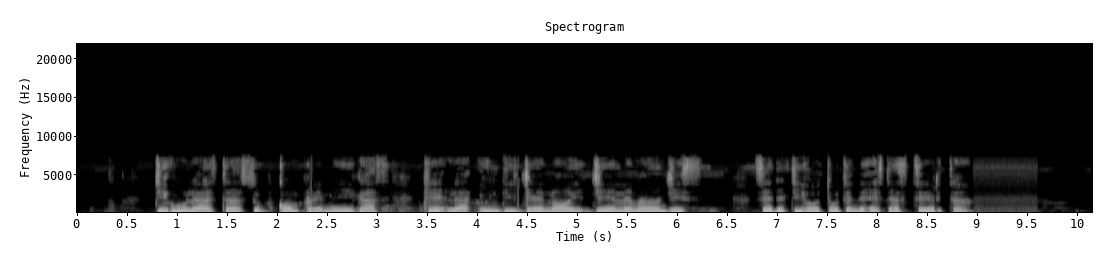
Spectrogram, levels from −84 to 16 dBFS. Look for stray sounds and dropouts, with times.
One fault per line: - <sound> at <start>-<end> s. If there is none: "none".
none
